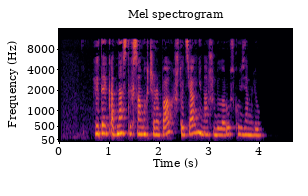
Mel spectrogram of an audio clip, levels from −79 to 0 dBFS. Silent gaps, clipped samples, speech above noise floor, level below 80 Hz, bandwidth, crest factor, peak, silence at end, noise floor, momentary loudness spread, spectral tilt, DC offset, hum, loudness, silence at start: none; under 0.1%; 54 dB; -72 dBFS; 12 kHz; 18 dB; -6 dBFS; 0.6 s; -77 dBFS; 9 LU; -3 dB/octave; under 0.1%; none; -22 LUFS; 0.7 s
